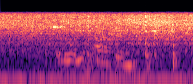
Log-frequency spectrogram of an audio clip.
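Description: Pork spareribs for adobo frying in a pan while being stirred, a close, steady sizzle with soft scraping and shifting of the meat, no voices.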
